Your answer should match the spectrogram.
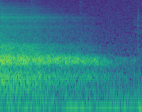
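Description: A long, slow exhale out through the mouth after a deep breath in through the nose during a stretch, soft and close, fading gradually, with no talking.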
